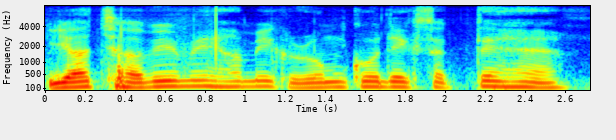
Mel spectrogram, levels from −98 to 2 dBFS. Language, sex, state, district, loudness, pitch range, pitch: Hindi, male, Assam, Kamrup Metropolitan, -18 LUFS, 120-140 Hz, 130 Hz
